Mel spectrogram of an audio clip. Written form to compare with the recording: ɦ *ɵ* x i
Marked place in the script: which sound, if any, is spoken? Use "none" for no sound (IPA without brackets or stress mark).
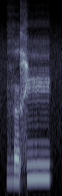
ə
